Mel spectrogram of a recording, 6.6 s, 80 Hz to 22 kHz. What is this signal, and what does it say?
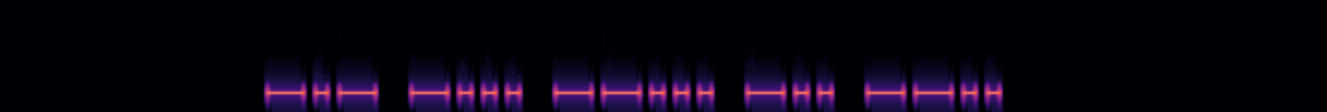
Morse code, heard as a keyed tone, about 20 wpm, 700 Hz. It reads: KB7DZ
